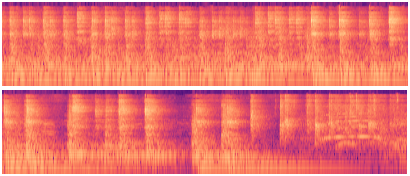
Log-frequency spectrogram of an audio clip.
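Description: Tahitian drum ensemble of hollowed-log wooden slit drums and skin-headed drums playing a fast, dense beat. The drumming breaks off sharply about seven and a half seconds in, picks up with a few more strokes and then fades away near the end.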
